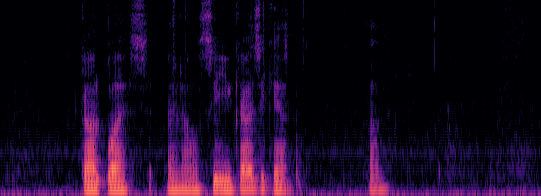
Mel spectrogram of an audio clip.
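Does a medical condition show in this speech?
Yes: cerebral palsy; quadriplegic.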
